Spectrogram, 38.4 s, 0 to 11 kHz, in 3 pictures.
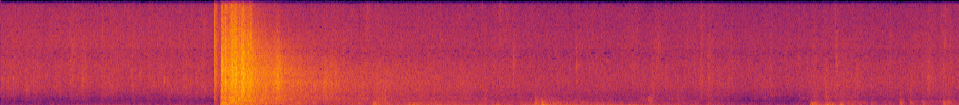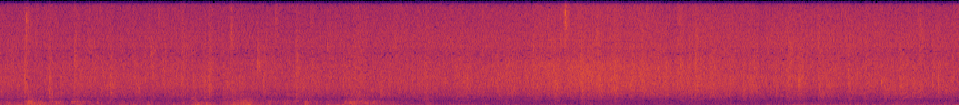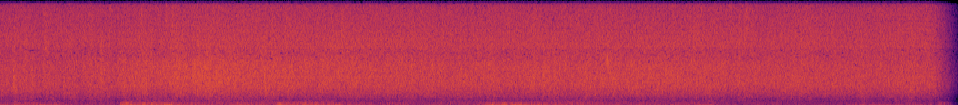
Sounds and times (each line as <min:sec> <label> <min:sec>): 0:00.0 light rain 0:38.3
0:02.8 thunder 0:18.6
0:27.0 thunder 0:30.5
